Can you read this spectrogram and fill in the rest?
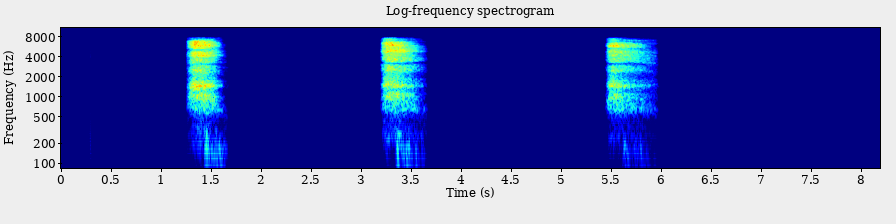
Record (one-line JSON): {"exhalation_length": "8.2 s", "exhalation_amplitude": 18414, "exhalation_signal_mean_std_ratio": 0.26, "survey_phase": "alpha (2021-03-01 to 2021-08-12)", "age": "18-44", "gender": "Female", "wearing_mask": "No", "symptom_none": true, "symptom_onset": "8 days", "smoker_status": "Never smoked", "respiratory_condition_asthma": false, "respiratory_condition_other": false, "recruitment_source": "Test and Trace", "submission_delay": "2 days", "covid_test_result": "Positive", "covid_test_method": "RT-qPCR", "covid_ct_value": 26.5, "covid_ct_gene": "S gene", "covid_ct_mean": 26.9, "covid_viral_load": "1500 copies/ml", "covid_viral_load_category": "Minimal viral load (< 10K copies/ml)"}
